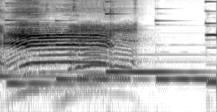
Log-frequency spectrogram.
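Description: A sheep bleating: one long call that stops about a second and a half in, over soft background music.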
